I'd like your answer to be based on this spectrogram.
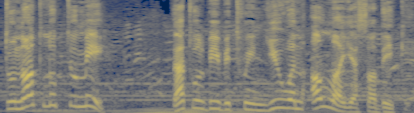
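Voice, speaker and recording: A man's voice: high-pitched, very animated, normal speed, a bit bright, faint music behind. A man playing a confident, eager young street thief in a video game cutscene. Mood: friendly, caring. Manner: confident, persistent.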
